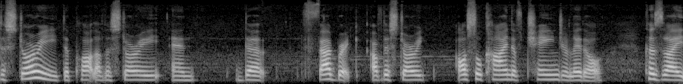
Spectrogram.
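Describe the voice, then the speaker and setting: A woman with a Chinese accent at a medium pitch, fairly even intonation, a fairly slow pace with long, frequent pauses, and a dry, close sound with no echo on a very clean recording against a silent background. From China. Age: 20s. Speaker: writer and vlogger. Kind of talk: casual monologue vlog. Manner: halting, many fillers and restarts.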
